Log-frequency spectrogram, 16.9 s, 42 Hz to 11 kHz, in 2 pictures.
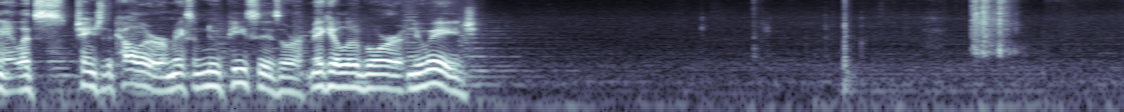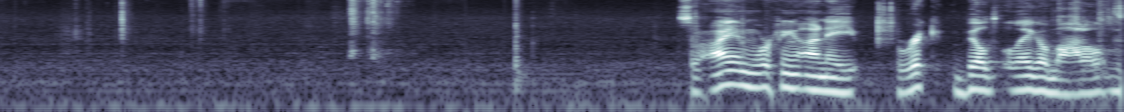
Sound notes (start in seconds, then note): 6.3 Lego snaps; 7.4 Legos clink together; 9.9 Lego snaps; 11.1 Legos clink together; 12.3 Lego snaps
